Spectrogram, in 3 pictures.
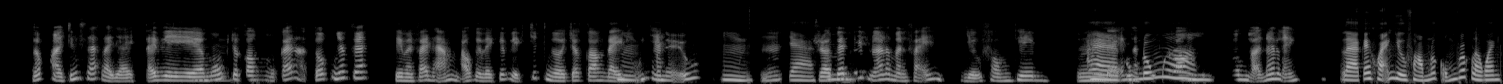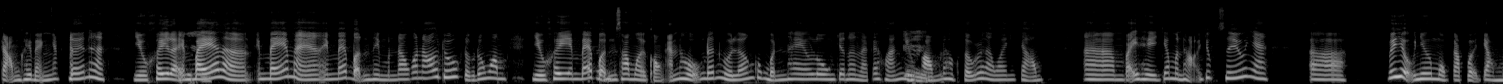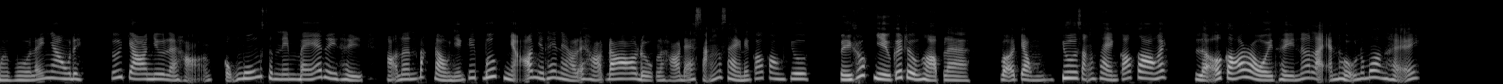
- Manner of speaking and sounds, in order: tapping; other background noise
- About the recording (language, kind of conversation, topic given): Vietnamese, podcast, Những yếu tố nào khiến bạn quyết định có con hay không?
